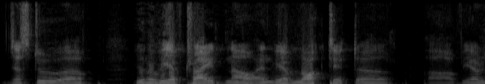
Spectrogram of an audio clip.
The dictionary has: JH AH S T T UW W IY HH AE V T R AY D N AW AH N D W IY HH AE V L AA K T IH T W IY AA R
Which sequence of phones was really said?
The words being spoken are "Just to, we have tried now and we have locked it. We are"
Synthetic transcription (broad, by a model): JH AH S T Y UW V IY HH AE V T R AY D N AW AH N D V IY HH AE V L AA K T IH T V IY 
